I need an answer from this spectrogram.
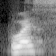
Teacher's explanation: سورة الطارق آیت نمبر 11. وس سین سیٹی کے ساتھ، سین کی زبر کو زیادہ نہیں کھینچنا. وس مائی مد متصل، سبب مدہ حمزہ ایک ہی کلمہ کے اندر آ گیا، 5 الف کے برابر کھینچنا ہے.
